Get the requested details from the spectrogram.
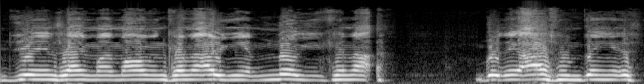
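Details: Dysarthria in an adult man with cerebral palsy, speaking to camera in a motivational talk.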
